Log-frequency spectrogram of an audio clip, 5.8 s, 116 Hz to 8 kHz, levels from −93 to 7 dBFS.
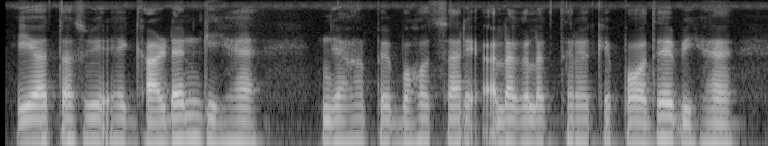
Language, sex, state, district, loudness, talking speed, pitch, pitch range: Hindi, male, Jharkhand, Palamu, -22 LUFS, 175 wpm, 120 Hz, 115-125 Hz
